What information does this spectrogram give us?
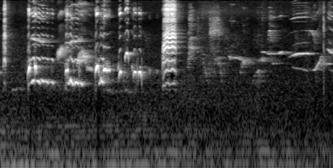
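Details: Oriental magpie-robin song of varied short whistles and chirps, some fluty and some scratchy, with a harsh burst in the middle, then softer thin whistled notes drifting up and down.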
